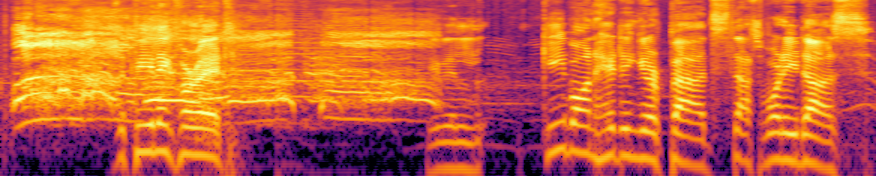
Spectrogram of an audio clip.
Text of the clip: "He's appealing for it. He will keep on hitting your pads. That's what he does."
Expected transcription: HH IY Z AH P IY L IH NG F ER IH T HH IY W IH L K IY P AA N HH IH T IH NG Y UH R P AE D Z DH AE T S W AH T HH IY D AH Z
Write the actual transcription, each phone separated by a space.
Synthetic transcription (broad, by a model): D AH F IY L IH NG F ER IH T HH IY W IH L K IY P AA N HH IH T IH NG Y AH R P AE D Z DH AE T S W AH T HH IY D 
